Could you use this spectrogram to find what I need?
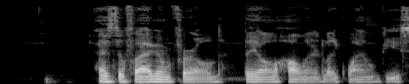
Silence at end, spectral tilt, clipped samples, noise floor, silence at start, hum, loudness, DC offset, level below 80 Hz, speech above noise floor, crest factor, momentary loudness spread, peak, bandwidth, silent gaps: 0 s; -6 dB/octave; under 0.1%; -49 dBFS; 0.95 s; none; -19 LUFS; under 0.1%; -56 dBFS; 32 dB; 18 dB; 12 LU; -2 dBFS; 16.5 kHz; none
